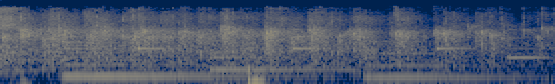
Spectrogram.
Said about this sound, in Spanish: Aplaude fuerte ahora al Señor.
